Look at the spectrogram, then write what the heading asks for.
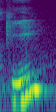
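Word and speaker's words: quay: Look at this spelling of the first key. Q-U-A-Y. That's key. The second one to K-E-Y. They have the same pronunciation, they have the same transcription, but have different meanings.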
